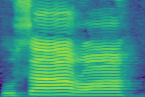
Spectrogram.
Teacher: سا کو کھینچا، را کو کھینچا، را کو موٹا بھی پڑھنا ہے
